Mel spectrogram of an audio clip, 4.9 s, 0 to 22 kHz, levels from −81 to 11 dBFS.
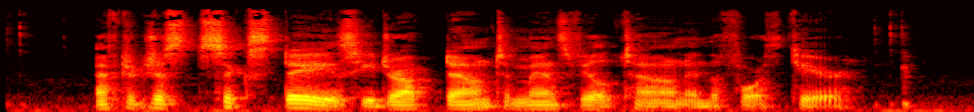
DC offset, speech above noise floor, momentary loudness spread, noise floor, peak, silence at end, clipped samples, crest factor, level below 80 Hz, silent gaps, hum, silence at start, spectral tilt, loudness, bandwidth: under 0.1%; 20 dB; 10 LU; -40 dBFS; -2 dBFS; 0.15 s; under 0.1%; 18 dB; -48 dBFS; none; none; 0.45 s; -3.5 dB/octave; -20 LUFS; 16.5 kHz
